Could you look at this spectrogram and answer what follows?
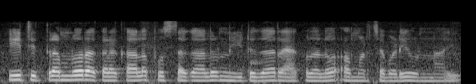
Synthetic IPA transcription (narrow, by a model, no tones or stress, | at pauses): iːt͡ʃit̪ɾɐmlo̞ːɾɐkɐɾɐkaːlɐpust̪ɐkaːluniːʈuɡaːɾaːkulɐlo̞ːʔɐmɐɾt͡ʃɐbɐɽiunːaːju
